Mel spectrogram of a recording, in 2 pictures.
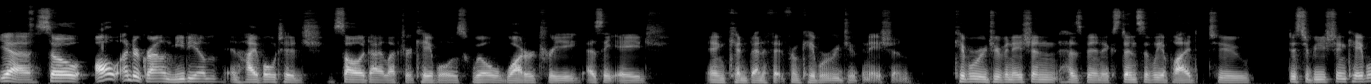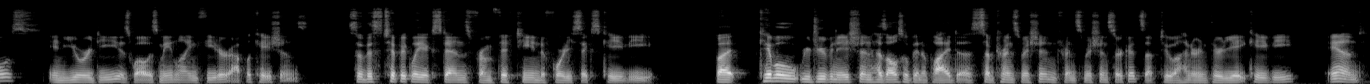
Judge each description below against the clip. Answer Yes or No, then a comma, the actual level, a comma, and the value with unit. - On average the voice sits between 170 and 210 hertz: No, low, 110 Hz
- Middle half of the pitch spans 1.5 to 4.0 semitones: Yes, average, 3.6 semitones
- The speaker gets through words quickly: No, average, 145 wpm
